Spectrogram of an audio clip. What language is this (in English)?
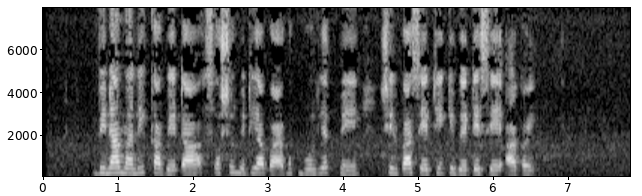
Urdu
